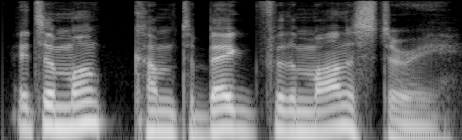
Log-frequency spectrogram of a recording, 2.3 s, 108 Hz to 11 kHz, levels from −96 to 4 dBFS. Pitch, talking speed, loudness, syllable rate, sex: 135 Hz, 235 wpm, -17 LUFS, 5.7 syllables/s, male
